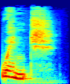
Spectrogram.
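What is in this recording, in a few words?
"wench", British English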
